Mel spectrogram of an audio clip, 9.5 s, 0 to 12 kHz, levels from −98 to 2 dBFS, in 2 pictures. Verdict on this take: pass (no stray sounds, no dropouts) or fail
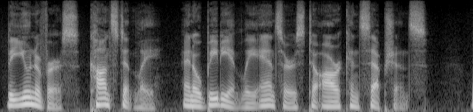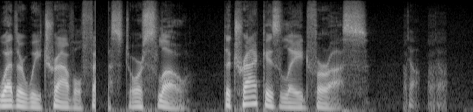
fail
